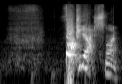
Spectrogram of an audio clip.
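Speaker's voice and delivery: loud, high shout of triumph; celebratory yell. Real, not acted. Streamer celebrating a late winner, triumphant yell. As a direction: yell it out like your team just won.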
